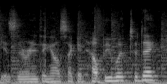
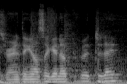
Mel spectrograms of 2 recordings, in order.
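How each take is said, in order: First: It is said warmly, with a smile. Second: It is said flatly, sounding annoyed. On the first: The speaker is glad to help. The speaker calls it right. "It sounds much more inviting and warm" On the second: The speaker seems bothered by the caller. The speaker calls it wrong. "They kind of tend to sound annoyed"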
